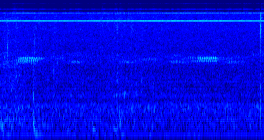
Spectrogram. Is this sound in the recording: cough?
no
